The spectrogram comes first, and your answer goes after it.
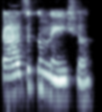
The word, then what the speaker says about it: designation: 그런데 얘는 발음합니다. designation.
